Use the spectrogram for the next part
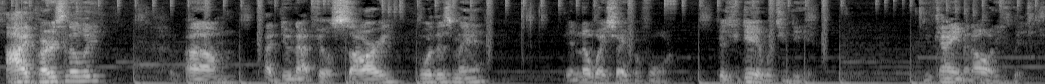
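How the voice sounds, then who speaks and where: A man's voice: fairly low pitch, expressive, measured pace, pauses often, roomy sound, far from the mic, faint music behind. A man co-hosting a podcast, ranting in casual chat with frequent stammered restarts. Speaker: podcast co-host.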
